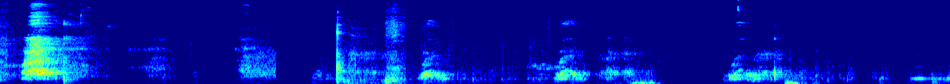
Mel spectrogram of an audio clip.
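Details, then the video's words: Dog barking indoors in loud, sharp bursts, one strong bark at the start followed by scattered shorter barks and yips with quiet gaps between them. "dogs making noise"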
